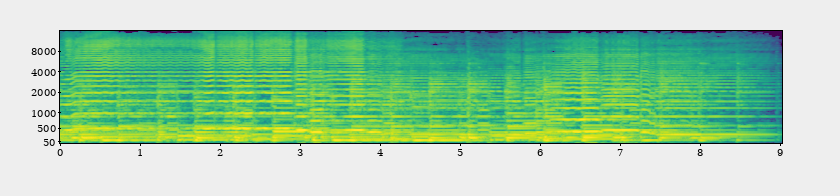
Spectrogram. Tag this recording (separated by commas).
Musical instrument, Music, fiddle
